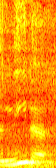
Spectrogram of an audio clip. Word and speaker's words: Aneta: do a little correction my name is Anita Wayne I know it's it's spelled a little differently and so it's an e instead of an i what it is in Italy and I am serving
